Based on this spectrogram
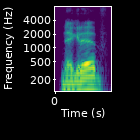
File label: corp negative; Dystopia; vox new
